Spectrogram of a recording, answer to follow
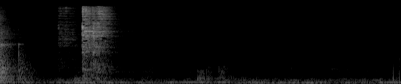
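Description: A knife cutting through a woody cassava stem: a sharp cut right at the start and a second one about a second in, followed by a few faint handling clicks.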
